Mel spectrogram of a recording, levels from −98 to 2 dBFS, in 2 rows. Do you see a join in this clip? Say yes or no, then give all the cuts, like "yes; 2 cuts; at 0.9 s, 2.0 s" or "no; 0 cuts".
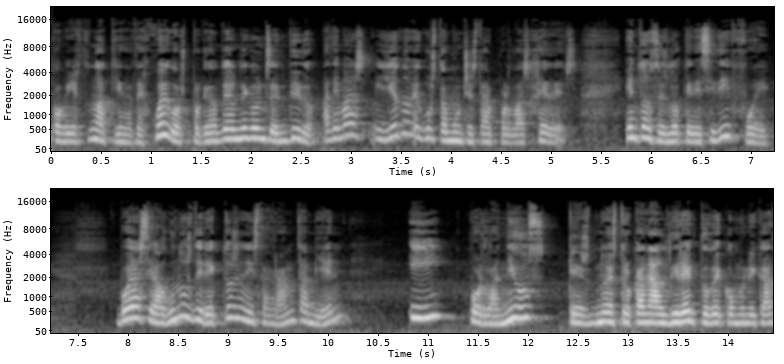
no; 0 cuts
